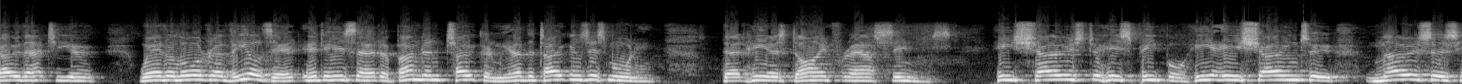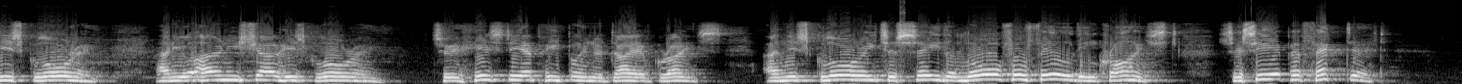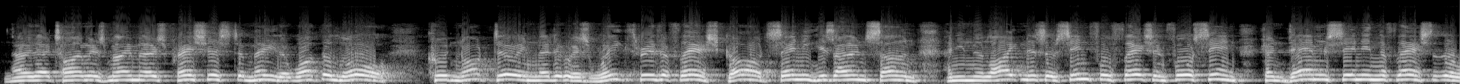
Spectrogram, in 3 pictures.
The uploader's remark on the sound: This sermon was preached at Bethel Chapel Luton.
